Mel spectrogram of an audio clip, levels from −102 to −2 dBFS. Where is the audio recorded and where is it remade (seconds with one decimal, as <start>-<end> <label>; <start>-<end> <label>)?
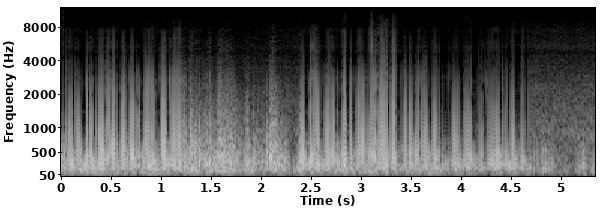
0.0-1.2 remade; 1.2-2.4 recorded; 2.4-4.7 remade; 4.7-5.3 recorded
